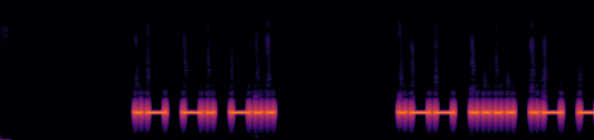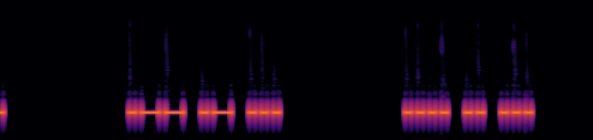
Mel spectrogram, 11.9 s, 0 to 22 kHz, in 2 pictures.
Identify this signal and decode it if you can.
Morse code, heard as a keyed tone, about 20 wpm, 700 Hz. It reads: AND WHAT WAS HIS
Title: 3x Word-Spacing - Sentences from Top 200 Words - 20wpm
